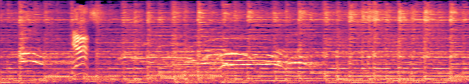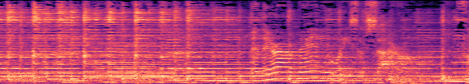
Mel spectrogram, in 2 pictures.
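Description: Solo acoustic guitar played live, a steady run of plucked and strummed chords with no lyrics sung.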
